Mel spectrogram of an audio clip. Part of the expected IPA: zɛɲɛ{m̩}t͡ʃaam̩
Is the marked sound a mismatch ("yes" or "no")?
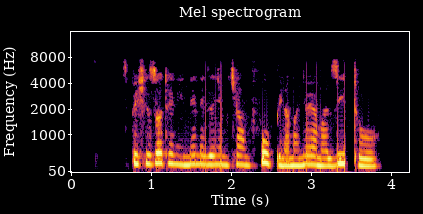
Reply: no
